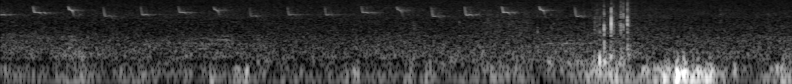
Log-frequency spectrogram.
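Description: Faint, quick high chirps of a small bird, repeated about three times a second, in an otherwise quiet outdoor background. About six seconds in the chirping stops and there is a brief flurry of wing flapping and scuffling as a peacock attacks.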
